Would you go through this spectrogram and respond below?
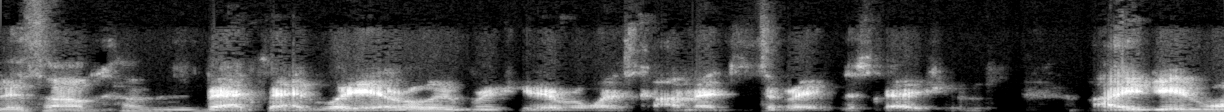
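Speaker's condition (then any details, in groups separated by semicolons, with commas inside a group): Cerebral palsy; voice may sound raised or yelling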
